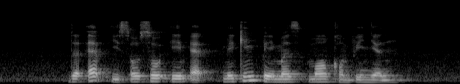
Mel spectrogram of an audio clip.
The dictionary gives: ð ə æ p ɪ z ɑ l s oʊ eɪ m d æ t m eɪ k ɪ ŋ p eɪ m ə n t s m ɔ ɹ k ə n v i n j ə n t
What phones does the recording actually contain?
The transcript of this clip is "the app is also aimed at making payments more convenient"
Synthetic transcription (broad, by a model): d ə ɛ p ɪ s ɑ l s oʊ eɪ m ɛ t m eɪ k ɪ ŋ p eɪ m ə n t s m ɔ k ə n v i n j ə n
